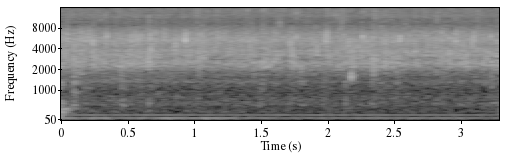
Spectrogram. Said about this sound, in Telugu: పచ్చిమిర్చి వేసుకున్నాం పుదీనా కూడా వేసుకున్నాం అదైతే వేగుతుంది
